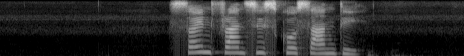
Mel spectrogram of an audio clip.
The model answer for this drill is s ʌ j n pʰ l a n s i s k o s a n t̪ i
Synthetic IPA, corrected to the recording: s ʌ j n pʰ r a n s i s k o s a n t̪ i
